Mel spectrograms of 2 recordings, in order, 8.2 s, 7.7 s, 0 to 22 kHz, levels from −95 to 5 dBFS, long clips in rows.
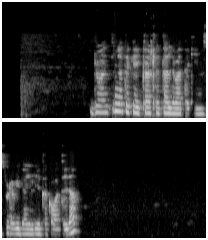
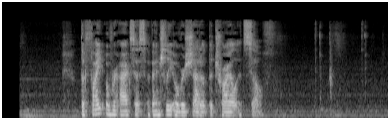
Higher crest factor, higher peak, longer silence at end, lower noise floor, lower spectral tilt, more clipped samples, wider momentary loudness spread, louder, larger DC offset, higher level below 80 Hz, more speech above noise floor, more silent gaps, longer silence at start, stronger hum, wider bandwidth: about the same, 22 dB vs 20 dB; about the same, -4 dBFS vs -4 dBFS; first, 2.55 s vs 1 s; first, -81 dBFS vs -53 dBFS; first, -6.5 dB/octave vs -4.5 dB/octave; neither; second, 9 LU vs 23 LU; about the same, -23 LUFS vs -21 LUFS; neither; second, -72 dBFS vs -52 dBFS; first, 58 dB vs 32 dB; neither; first, 1.75 s vs 0.4 s; neither; second, 7.4 kHz vs 11.5 kHz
